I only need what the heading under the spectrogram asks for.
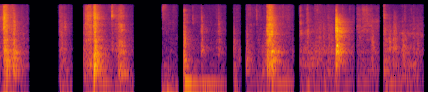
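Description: The plastic wrapper of a box of Halloween marshmallows crinkling as it is opened, a series of sharp, irregular crackling bursts with brief pauses between them, fairly loud and with no talking.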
